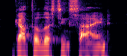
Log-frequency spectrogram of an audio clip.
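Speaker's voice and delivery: plain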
